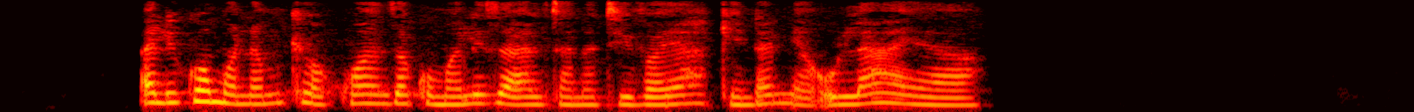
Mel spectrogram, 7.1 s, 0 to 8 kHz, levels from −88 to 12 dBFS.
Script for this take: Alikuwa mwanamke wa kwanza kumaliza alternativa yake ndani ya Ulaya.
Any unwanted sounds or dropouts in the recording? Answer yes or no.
no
